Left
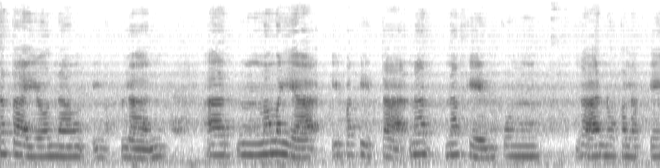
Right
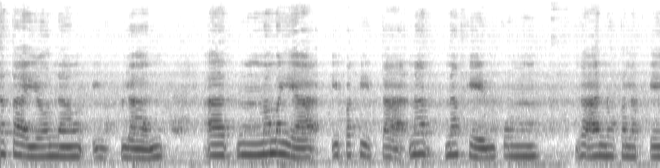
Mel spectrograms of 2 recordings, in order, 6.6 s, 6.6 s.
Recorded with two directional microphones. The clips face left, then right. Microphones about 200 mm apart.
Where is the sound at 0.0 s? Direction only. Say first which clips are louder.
Right 5 dB; 30° right (ahead or behind).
